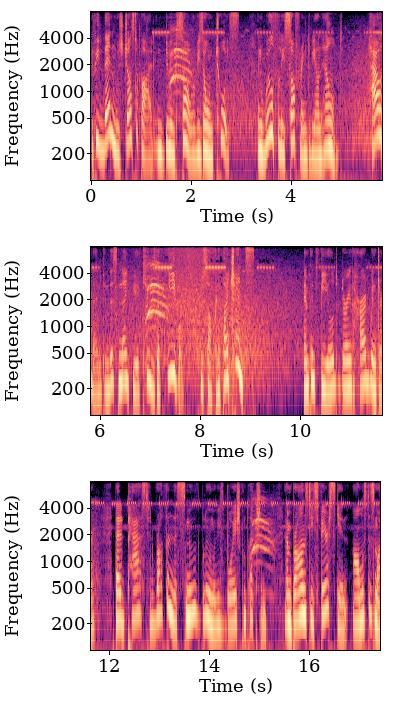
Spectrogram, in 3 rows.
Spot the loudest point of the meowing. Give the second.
7 s.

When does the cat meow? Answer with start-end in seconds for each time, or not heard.
0.9-2.1, 6.3-7.4, 14.2-15.3.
